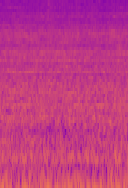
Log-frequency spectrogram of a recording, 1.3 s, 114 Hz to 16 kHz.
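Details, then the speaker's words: 1988 Ford F150 5.0L V8 after a new brass ECT sensor was installed on the water tee. Low, steady burble with an even pulse and no misses. It fires right up, the check engine light is gone and it idles normally. "Got it all installed, and man, runs way better. Fires right up. My check engine light went away."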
